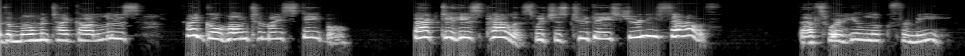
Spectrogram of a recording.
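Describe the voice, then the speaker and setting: Grandma doing a proud, bossy talking war horse. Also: female voice, high-pitched, pitched above the performer's own voice, poor audio. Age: older. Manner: scornful, bossy, then gently coaxing.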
